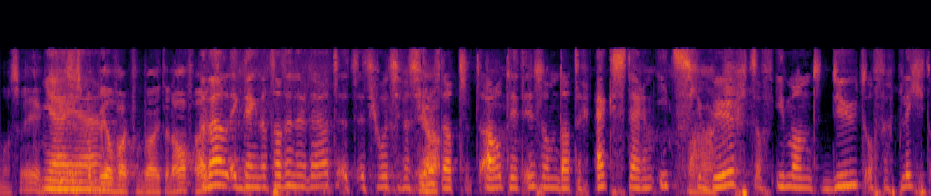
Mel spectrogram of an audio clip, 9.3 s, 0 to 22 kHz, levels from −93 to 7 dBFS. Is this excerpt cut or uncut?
cut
